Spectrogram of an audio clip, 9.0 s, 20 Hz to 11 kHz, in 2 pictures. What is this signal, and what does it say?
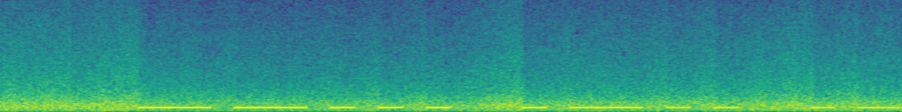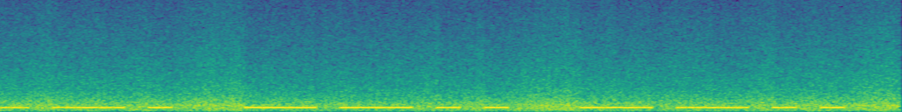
Morse code, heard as a keyed tone, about 10 wpm, 510 Hz, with heavy radio static and a narrow filter. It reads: 7LPZZ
